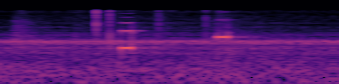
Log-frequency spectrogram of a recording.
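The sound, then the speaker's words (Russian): Faint key-press beeps from a digital voice recorder: two short electronic bleeps at slightly different pitches, well separated, over quiet background hiss. “Звук клавиш.”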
